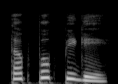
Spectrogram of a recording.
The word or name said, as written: ತಪ್ಪೊಪ್ಪಿಗೆ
